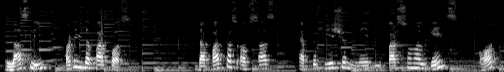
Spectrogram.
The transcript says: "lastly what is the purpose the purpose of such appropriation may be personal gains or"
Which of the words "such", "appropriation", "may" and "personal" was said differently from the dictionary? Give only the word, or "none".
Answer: such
